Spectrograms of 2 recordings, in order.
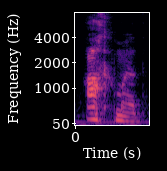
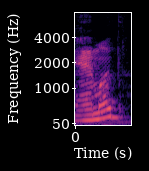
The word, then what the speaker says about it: Ahmed: people say is like Ahmed, with like the kind of sound Ahmed, but we sort of say Ahmed, Ahmed for like kind of the Pakistani style. I've never really liked the way that we pronounce it, the Pakistani style, because like A-H-M-E-D, Ahmed, like that doesn't, where's the A when it's A-H and then mud versus when it's M-E-D, like it just never made sense to me.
